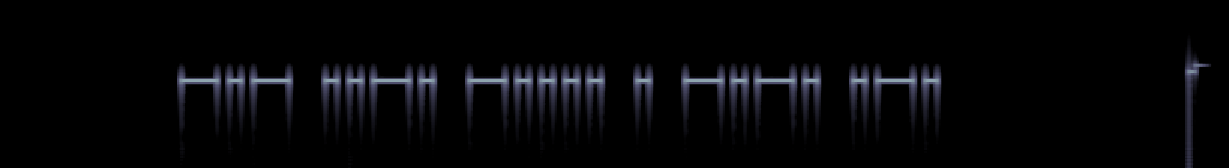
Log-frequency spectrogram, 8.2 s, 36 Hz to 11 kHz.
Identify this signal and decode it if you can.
Morse code, heard as a keyed tone, about 15 wpm, 700 Hz. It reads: KF6ECR
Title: USA Call Signs - 4x Character Spacing - 15wpm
